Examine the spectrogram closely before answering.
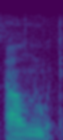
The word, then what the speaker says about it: Alnwick: So location, so I've got Alnwick there, even though it looks like it's Alnwick, it's pronounced Alnwick.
